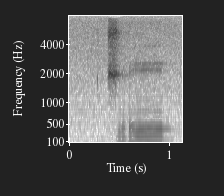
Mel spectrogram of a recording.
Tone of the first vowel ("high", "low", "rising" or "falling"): low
